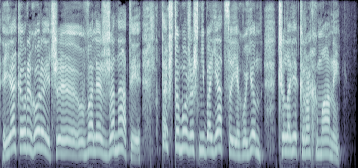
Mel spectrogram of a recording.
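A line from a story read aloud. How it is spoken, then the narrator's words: Loud, laughing. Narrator (Belarusian): сказаў гучна са смехам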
